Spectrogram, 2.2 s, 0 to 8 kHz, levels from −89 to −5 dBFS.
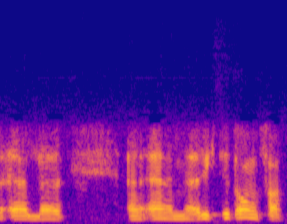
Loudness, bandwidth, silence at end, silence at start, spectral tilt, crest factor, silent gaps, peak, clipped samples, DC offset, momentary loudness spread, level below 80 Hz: -22 LUFS; 3.9 kHz; 0.05 s; 0 s; -8.5 dB/octave; 16 dB; none; -6 dBFS; under 0.1%; under 0.1%; 10 LU; -74 dBFS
